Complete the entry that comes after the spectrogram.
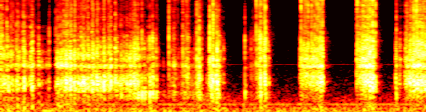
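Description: Long nails scratch across the pink studded back of a hollow plastic hair brush with black bristles. The result is a string of dry, bright, raspy scraping bursts, starting as a continuous rub and breaking into short strokes separated by near-silent gaps.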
